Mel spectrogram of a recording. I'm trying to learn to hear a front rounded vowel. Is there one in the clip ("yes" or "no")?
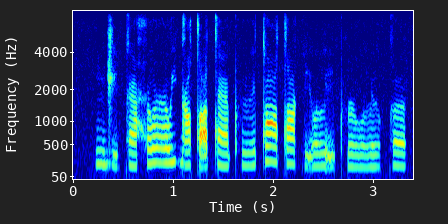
no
